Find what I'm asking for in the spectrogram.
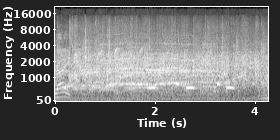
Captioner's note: cuckoos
